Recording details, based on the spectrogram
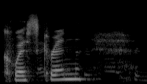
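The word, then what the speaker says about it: QUESCREN: On le prononce Questcreen.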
